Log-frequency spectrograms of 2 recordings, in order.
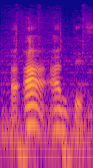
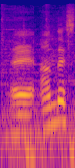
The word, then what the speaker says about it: antes: Antes. ¿Andes? Andes no. Ahora sí.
